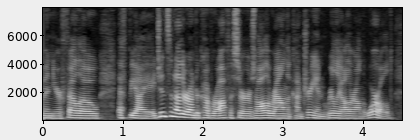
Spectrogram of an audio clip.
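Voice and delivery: ordinary delivery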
